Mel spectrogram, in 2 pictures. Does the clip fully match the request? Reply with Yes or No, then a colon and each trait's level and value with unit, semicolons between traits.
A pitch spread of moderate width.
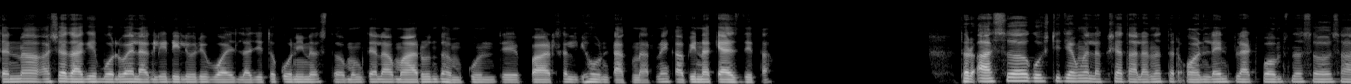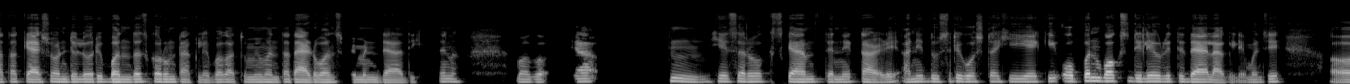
No: narrow, 2.1 semitones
